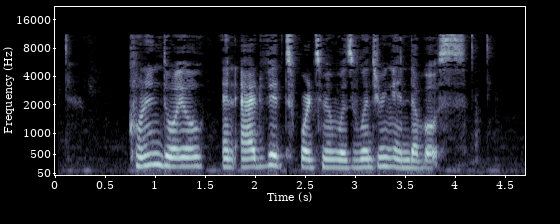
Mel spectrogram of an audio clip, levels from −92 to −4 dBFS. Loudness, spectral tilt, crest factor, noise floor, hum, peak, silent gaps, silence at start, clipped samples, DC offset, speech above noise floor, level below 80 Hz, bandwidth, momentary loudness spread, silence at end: -25 LUFS; -3 dB/octave; 18 dB; -61 dBFS; none; -8 dBFS; none; 0.75 s; under 0.1%; under 0.1%; 36 dB; -66 dBFS; 12 kHz; 6 LU; 0.6 s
